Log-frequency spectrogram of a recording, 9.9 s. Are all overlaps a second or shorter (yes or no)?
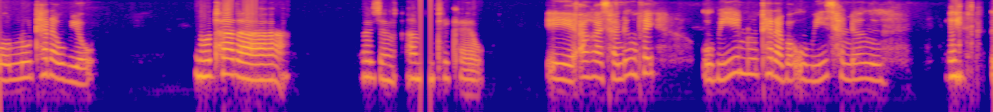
yes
